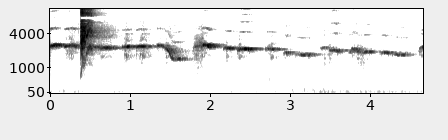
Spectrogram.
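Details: Pet cockatiel in the morning whistling a tune while a Quaker parrot protests: sustained clear whistled notes gently stepping down in pitch, opened by a sharp harsh squawk; indoors, quiet background.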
